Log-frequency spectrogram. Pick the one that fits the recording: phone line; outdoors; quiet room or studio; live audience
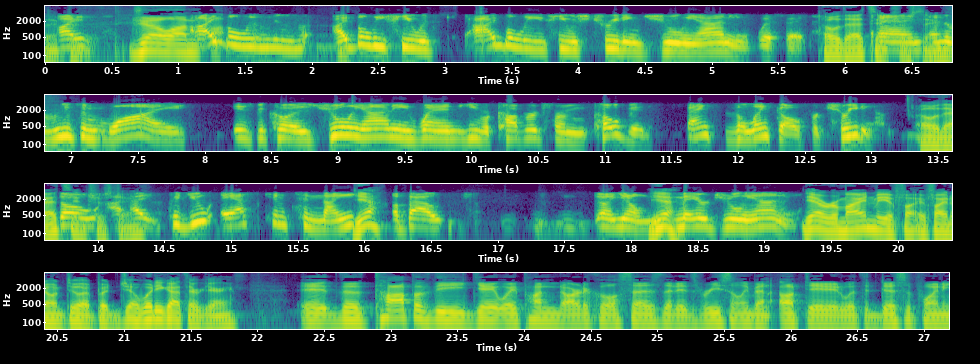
phone line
